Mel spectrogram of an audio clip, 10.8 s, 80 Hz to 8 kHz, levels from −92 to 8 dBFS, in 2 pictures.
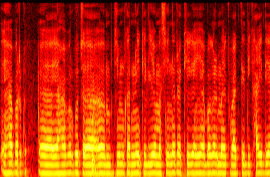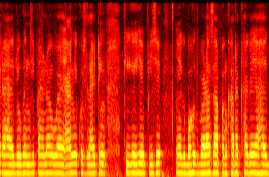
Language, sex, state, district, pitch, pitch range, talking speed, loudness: Hindi, male, Uttar Pradesh, Varanasi, 150 Hz, 145-150 Hz, 235 wpm, -16 LUFS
